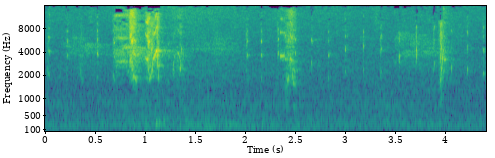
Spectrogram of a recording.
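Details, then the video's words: Mating-condition lovebird chatter offered to prompt adult lovebirds to breed quickly: loud, harsh, shrill squawking chirp bursts around one, two and four seconds in, separated by quieter streams of fast, thin, high ticking notes. "SUARA LOVEBIRD KAWIN"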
